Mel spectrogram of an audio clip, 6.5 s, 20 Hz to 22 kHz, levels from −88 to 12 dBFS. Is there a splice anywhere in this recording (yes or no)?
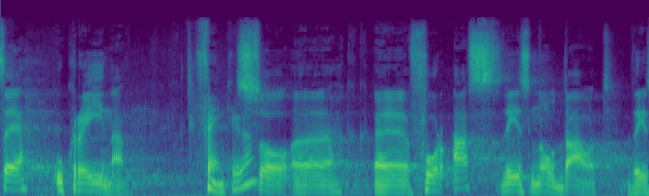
no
